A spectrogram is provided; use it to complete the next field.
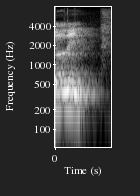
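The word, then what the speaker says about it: لِ: Ini li di sini harokatnya memang dibacanya li kalau sendirian. Tetapi kalau sebelumnya ada huruf, maka li ini harokatnya sukun. Misalnya ada wawu, maka menjadi bacanya wal. Ada fa, bacanya menjadi fal.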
